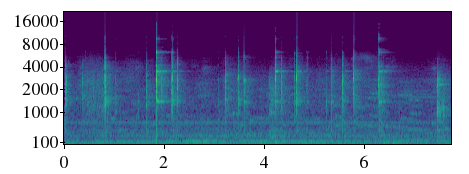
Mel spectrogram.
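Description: Metal spoon clinking and scraping against a ribbed glass bowl while stirring a thin flour-and-water paste: irregular clinks, a few of them ringing briefly.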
